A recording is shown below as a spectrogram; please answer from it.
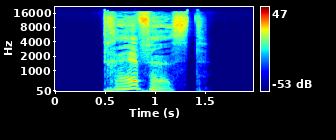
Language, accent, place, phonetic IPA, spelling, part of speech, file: German, Germany, Berlin, [ˈtʁɛːfəst], träfest, verb, De-träfest.ogg
- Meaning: second-person singular subjunctive II of treffen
